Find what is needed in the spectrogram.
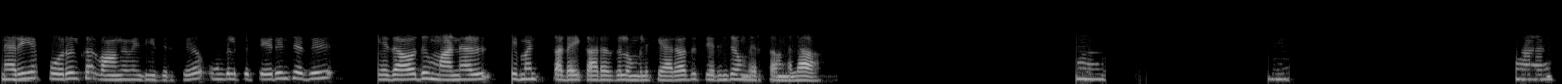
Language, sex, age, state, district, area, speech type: Tamil, female, 30-45, Tamil Nadu, Kanchipuram, urban, conversation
